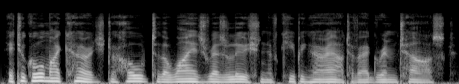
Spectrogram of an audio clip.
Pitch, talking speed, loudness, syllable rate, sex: 115 Hz, 250 wpm, -16 LUFS, 5.7 syllables/s, male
